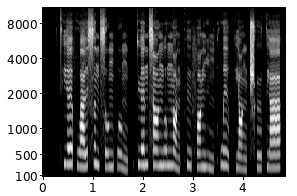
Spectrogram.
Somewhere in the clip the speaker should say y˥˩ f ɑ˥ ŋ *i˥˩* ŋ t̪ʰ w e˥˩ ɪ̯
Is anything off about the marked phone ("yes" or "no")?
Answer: yes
